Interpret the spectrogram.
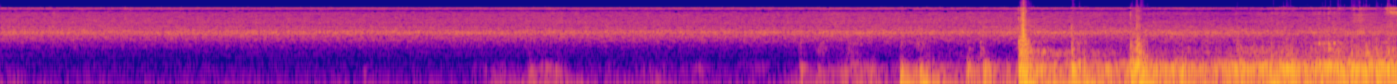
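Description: A steady faint hiss for about six seconds, then a car engine close to the bicycle comes in as a low rumble and grows loud. Two sharp knocks come about a second apart near the middle.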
